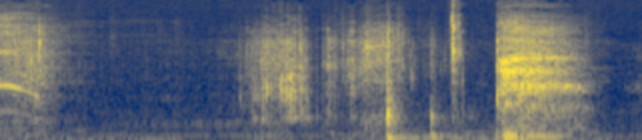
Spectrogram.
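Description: Someone sips water, with crinkly, crunching bursts like a plastic bottle being squeezed and a few short gulping sounds, alone with no talking.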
